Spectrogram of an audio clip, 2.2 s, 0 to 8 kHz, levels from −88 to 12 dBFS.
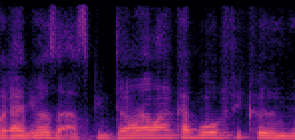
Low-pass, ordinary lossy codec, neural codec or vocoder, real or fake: none; none; codec, 16 kHz, 2 kbps, FreqCodec, smaller model; fake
